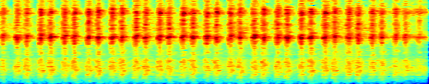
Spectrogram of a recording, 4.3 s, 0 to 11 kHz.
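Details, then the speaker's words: Rebuilt Stuart 10V steam engine on compressed air, after fitting two bearing shims and tightening the bearings: quick, even chuffing at about two beats per second with no knocks or rattles; smooth running, though valve timing is still to be adjusted. "the knocking has all but disappeared"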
